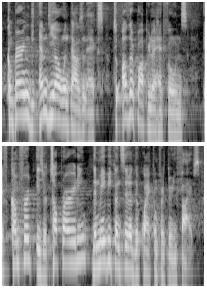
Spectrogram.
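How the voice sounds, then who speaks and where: A man reading a scripted review narration in a measured, explanatory way, as a product reviewer. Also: mid-range voice, mellow.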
